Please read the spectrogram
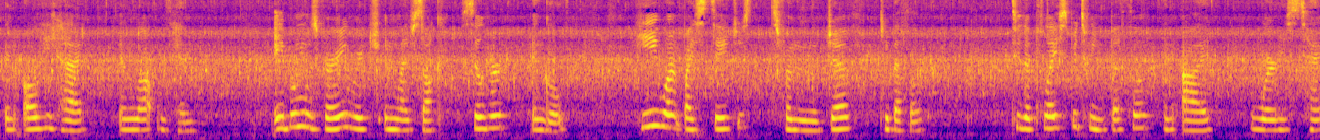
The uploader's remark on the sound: Background sounds: Creek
